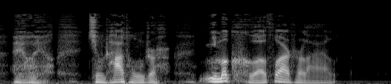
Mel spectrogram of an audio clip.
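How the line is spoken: Panting. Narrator (Chinese): 老陆……边喘边说

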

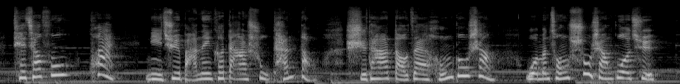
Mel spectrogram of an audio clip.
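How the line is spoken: Shouting. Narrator (Chinese): 他对铁樵夫大喊

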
